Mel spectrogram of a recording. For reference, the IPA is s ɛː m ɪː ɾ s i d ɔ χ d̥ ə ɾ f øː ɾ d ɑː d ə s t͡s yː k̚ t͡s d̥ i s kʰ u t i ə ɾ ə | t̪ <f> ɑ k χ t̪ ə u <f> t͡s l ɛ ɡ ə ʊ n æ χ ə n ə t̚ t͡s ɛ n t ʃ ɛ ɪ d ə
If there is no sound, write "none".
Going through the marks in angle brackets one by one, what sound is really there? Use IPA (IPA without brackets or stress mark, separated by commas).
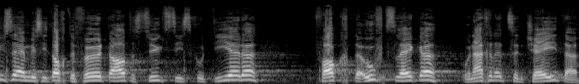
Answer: f, f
